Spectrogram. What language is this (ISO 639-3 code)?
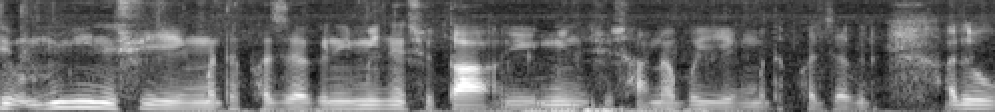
mni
